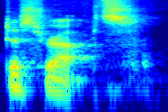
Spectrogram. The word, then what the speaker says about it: disrupts: You have to kind of go right into that S from that T, and that continues. And then we have an I vowel in the first syllable, disrupts.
